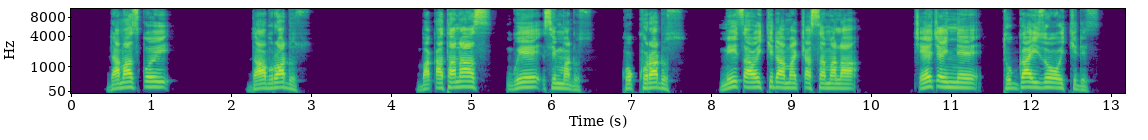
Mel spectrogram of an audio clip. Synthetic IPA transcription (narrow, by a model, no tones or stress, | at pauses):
d̪ɐmɐskʼɔj | d̪aːbʊɾɐd̪ʊs | bɐkʼɐt̪ɐnaːs | ɡʊjesɪmːɐd̪ɔs | kɔkːɔɾɐd̪ʊs | miːt͡sʼːɐɔjkːɪd̪ɐmɐt͡ʃʼːɐsːɐmɐlɐ | t͡ʃʼe̞ːt͡ʃʼɛjnːɛ | t̪ʊɡːɐɪzɔɔjkːɪd̪ɛs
